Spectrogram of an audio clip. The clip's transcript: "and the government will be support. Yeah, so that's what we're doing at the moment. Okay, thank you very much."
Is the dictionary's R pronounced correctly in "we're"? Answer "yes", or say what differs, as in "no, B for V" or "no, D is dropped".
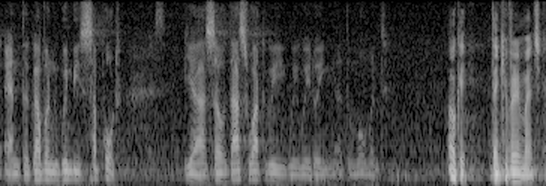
no, W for R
